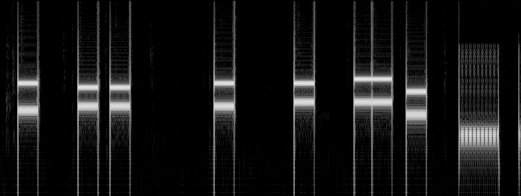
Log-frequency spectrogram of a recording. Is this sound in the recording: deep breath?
no

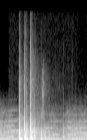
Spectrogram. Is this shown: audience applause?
no

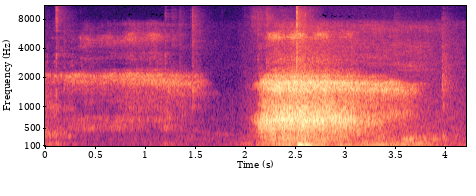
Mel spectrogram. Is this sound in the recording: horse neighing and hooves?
no

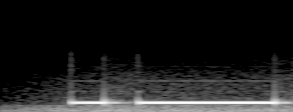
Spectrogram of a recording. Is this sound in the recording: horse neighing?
no

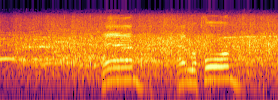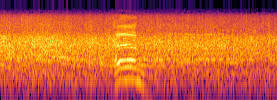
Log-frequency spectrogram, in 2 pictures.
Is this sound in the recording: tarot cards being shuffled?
no

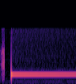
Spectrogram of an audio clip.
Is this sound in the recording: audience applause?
no

